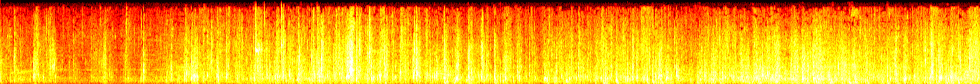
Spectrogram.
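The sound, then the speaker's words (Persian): Rapid hoofbeats of a galloping horse drum steadily for the whole stretch, mixed with a rushing, wind-like roar and no voices. “عربم را آماده کنید. من خود به آنجا میروم.”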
